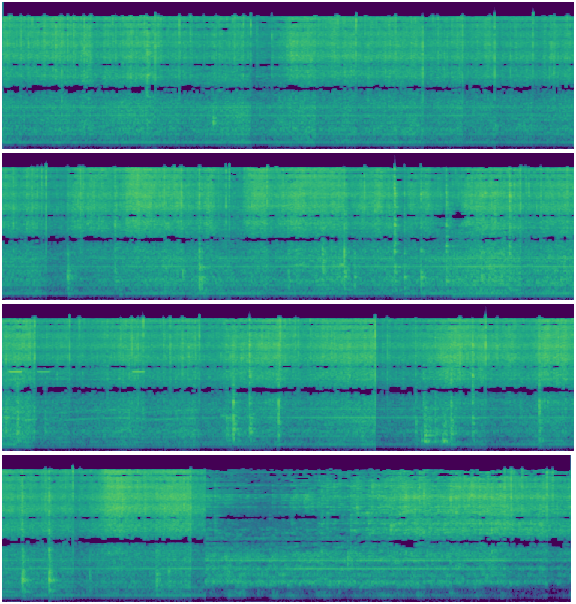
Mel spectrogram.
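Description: Chopped onions sizzling in hot oil in a stainless steel kadai, with a steel slotted ladle scraping and clinking against the pan as they are stirred. The sharpest clinks come in a cluster about two-thirds of the way through.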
